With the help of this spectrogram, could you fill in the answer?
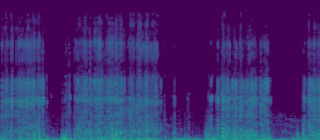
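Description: Long nails scratch the nubbed texture of a thin, flat blue silicone makeup brush cleansing mat held on edge. The sound is a dense, rubbery scratching in bursts with short pauses, carrying a steady low rumble under a bright, crackly rasp.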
